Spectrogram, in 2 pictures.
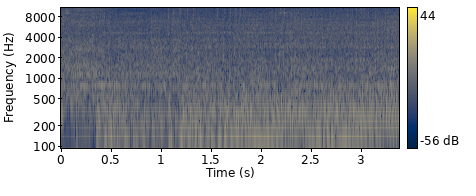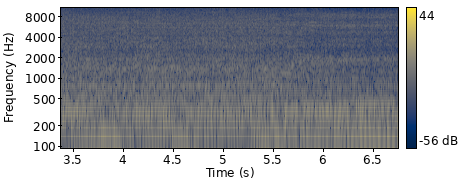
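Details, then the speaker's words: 1985 Honda Big Red ATC250ES single-cylinder trike after mice damage and carburetor work: starts and runs uneven and blubbery, rich on choke; with choke off, even warm, it peters out. Suspected clogged idle circuit/jet. "and it'll run with the choke on, but you hear it's rich. But if I let it off, and even when it's warmed up, it just peters out."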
